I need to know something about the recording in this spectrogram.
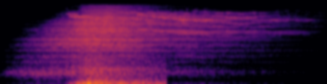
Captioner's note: air whooshing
